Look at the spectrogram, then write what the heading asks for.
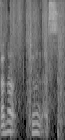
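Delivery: normal talking voice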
